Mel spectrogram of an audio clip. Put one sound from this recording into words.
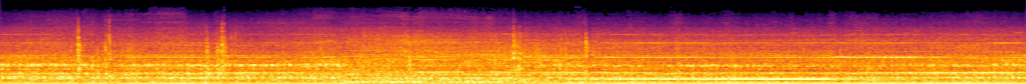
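A digger bucket scrapes and clanks against hard ground.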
